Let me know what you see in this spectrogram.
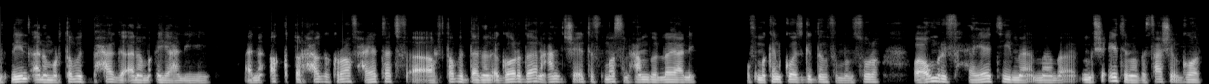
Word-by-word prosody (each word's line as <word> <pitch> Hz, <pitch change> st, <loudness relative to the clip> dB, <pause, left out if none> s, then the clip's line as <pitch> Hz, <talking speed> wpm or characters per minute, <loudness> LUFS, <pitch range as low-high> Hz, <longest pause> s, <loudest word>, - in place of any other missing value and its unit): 2 130 Hz, +3 st, +4 dB
أنا 110 Hz, 0 st, +2 dB
مرتبط 125 Hz, +5 st, +1 dB
بحاجة 110 Hz, -4 st, 0 dB
أنا 100 Hz, 0 st, +3 dB
م 100 Hz, -, -2 dB
يعني 95 Hz, -2 st, -2 dB, 0.4 s
أنا -, -, -1 dB
أكتر -, -, -1 dB
حاجة 125 Hz, -1 st, 0 dB
أكرهها 125 Hz, +3 st, +1 dB
في 130 Hz, -, -11 dB
حياتي 125 Hz, +4 st, 0 dB
أدف 130 Hz, -, -6 dB
أرتبط، 125 Hz, 0 st, 0 dB
ده 105 Hz, 0 st, +1 dB
أنا 105 Hz, -, +3 dB
الإيجار 105 Hz, +6 st, +4 dB
ده 130 Hz, +2 st, +2 dB
أنا 130 Hz, -, +1 dB
عندي 120 Hz, 0 st, -1 dB
شَقّتي 120 Hz, +1 st, -3 dB
في 115 Hz, -, -7 dB
مصر، 125 Hz, -4 st, -1 dB
الحمد 110 Hz, +1 st, +1 dB
لله 110 Hz, +1 st, +2 dB
يعني 110 Hz, 0 st, +1 dB, 0.5 s
وفي -, -, -3 dB
مكان 120 Hz, +4 st, +3 dB
كويس 115 Hz, -2 st, +1 dB
جدًا 115 Hz, -1 st, 0 dB
في 110 Hz, -, -10 dB
المنصورة، 100 Hz, +4 st, -2 dB, 0.4 s
عُمري 145 Hz, -1 st, +5 dB
في 115 Hz, -, -11 dB
حياتي 120 Hz, +3 st, +1 dB
ما 105 Hz, -2 st, +1 dB
ما 100 Hz, -1 st, -3 dB
ما 110 Hz, -1 st, +1 dB
شَقّتي 160 Hz, 0 st, +1 dB
ما 100 Hz, -, +5 dB
بادفعش 105 Hz, +6 st, -3 dB
إيجار. 110 Hz, 0 st, 0 dB
110 Hz, 215 wpm, -17 LUFS, 105-125 Hz, 0.5 s, عُمري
